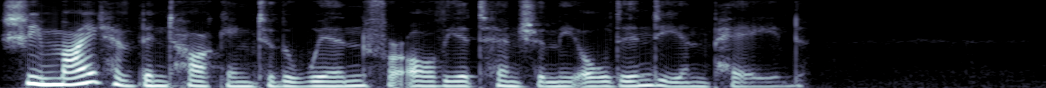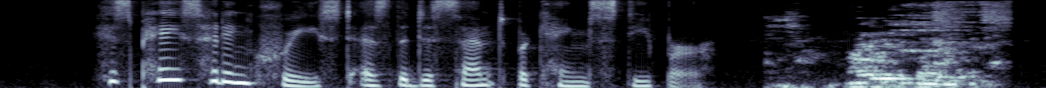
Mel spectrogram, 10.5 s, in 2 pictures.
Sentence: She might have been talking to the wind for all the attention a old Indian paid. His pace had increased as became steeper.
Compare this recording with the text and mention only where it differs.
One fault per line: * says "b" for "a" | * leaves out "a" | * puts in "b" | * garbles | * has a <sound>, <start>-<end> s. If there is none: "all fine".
* says "the" for "a"
* puts in "the descent"
* has a cough, 9.1-10.3 s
